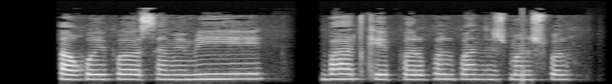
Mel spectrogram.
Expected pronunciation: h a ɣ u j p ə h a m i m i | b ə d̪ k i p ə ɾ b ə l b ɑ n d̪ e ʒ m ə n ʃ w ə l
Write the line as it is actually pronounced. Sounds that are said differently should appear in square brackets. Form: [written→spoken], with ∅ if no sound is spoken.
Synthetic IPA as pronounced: h a ɣ u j p ə [h→s] a m i m i | b [ə→ɑ] d̪ k [i→e] p ə ɾ b ə l b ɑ n d̪ e ʒ m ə n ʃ w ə l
